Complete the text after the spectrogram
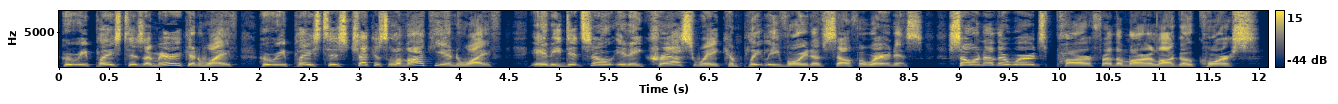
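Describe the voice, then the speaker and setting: High-pitched man, wry political commentary. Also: moderate pace, dry recording, clean studio sound. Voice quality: somewhat rough voice, as the speaker says. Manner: wry, mocking. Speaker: commentary host. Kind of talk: sarcastic scripted political commentary.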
